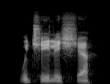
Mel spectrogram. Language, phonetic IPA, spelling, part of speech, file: Russian, [ʊˈt͡ɕilʲɪɕːə], училища, noun, Ru-училища.ogg
- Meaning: inflection of учи́лище (učílišče): 1. genitive singular 2. nominative/accusative plural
